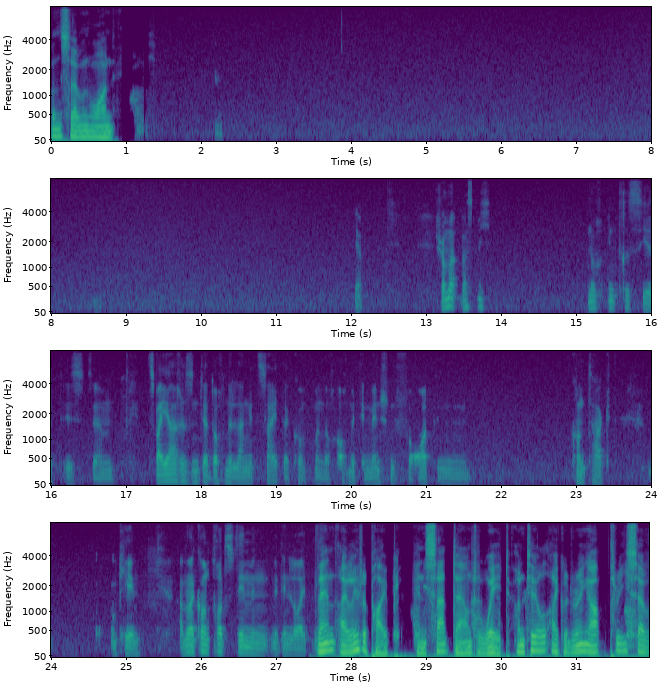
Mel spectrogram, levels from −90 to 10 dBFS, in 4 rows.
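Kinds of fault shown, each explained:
Speech suppressed in double talk: the speech ducks by about 40 dB in chunks at the start and again near the end, likely the echo canceller clamping down during overlapping talk.
Echo leak: faint delayed copies of the speech sneak through about 0.28 to 0.35 s late, around 15 to 30 dB down, likely loudspeaker pickup the canceller missed.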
